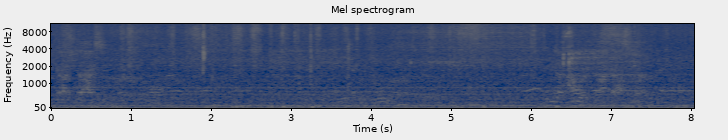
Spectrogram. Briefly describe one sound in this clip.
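Trading cards slide and shuffle between hands.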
